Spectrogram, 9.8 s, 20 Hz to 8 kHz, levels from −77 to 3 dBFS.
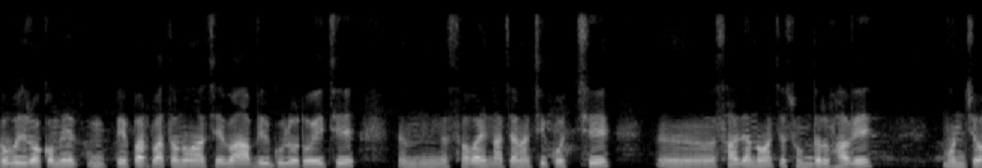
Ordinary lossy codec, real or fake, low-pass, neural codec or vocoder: AAC, 48 kbps; fake; 7.2 kHz; vocoder, 44.1 kHz, 80 mel bands, Vocos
